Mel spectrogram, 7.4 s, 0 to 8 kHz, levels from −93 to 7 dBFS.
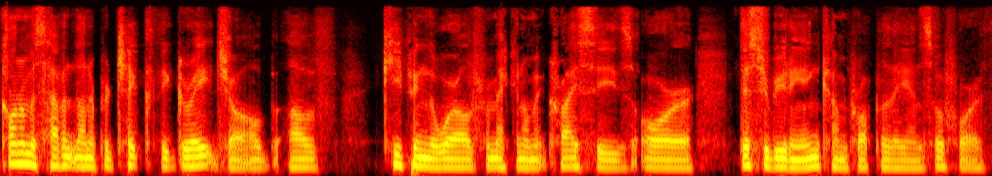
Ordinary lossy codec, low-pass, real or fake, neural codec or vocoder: AAC, 32 kbps; 7.2 kHz; real; none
